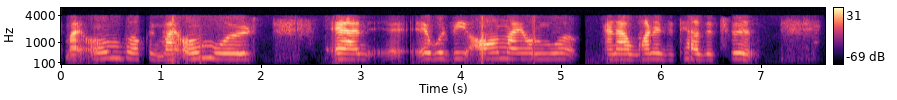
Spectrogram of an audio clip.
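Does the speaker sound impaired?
Yes: cerebral palsy; lifelong, since birth, car ran onto parents' lawn when mother six months pregnant.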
